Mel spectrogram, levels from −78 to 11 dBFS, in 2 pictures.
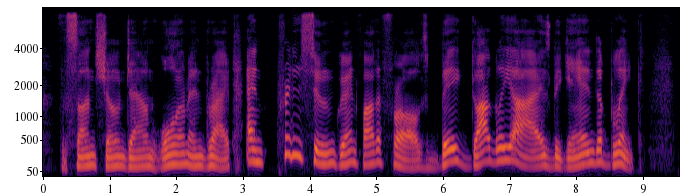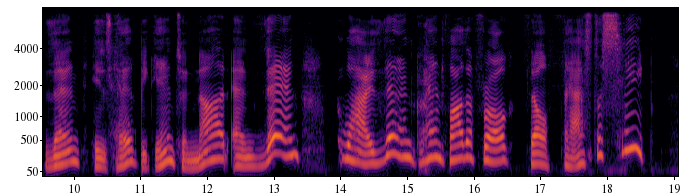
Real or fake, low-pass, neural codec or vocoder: fake; 7.2 kHz; codec, 44.1 kHz, 3.4 kbps, Pupu-Codec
